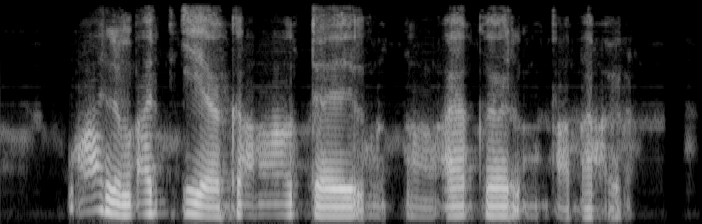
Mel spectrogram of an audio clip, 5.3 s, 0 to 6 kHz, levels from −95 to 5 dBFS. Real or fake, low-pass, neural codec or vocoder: fake; 5.4 kHz; codec, 16 kHz, 4 kbps, FunCodec, trained on LibriTTS, 50 frames a second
